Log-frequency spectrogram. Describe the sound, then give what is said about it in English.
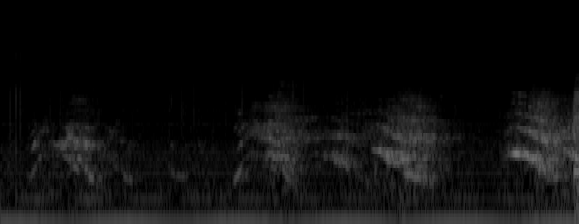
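Lions roar in a series of deep, rumbling calls that overlap and answer one another, growing louder over several seconds, with the last roar the strongest. No one speaks. “One lion roar, that make others roar.”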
